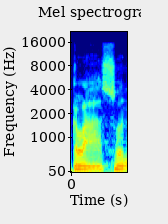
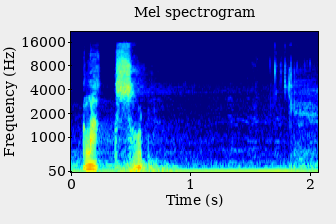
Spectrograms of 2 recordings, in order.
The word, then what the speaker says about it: klakson: Klason, jika diucapkan dengan benar, adalah klakson. Klakson, jika diterjemahkan ke dalam bahasa Inggris, adalah Tuan Bell.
